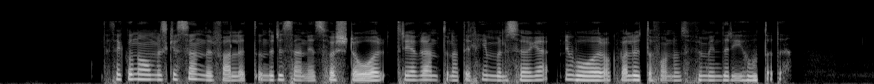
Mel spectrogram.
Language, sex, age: Swedish, female, 21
